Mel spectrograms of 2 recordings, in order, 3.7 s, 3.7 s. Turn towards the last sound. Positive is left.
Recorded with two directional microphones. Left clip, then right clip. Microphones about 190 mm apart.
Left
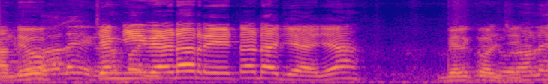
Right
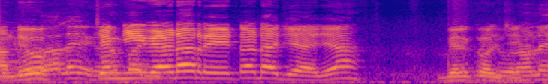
turn(degrees=-10)  # may be behind; listen again after turning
